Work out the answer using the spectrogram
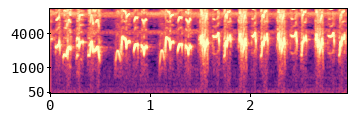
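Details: Sooty-headed bulbul lure call used for trapping birds: rapid series of short, bright chirped notes with quick rising and falling inflections, about two to three per second, loud and clear with little background.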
